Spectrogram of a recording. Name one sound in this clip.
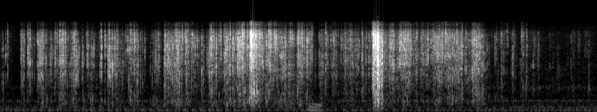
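A plastic bag crinkles and rustles as hands unwrap it.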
